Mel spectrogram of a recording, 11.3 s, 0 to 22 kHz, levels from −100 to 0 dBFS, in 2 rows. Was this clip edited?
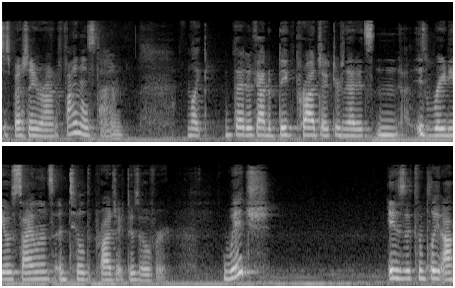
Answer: yes; 5 cuts; at 2.3 s, 3.2 s, 4.3 s, 4.6 s, 5.3 s

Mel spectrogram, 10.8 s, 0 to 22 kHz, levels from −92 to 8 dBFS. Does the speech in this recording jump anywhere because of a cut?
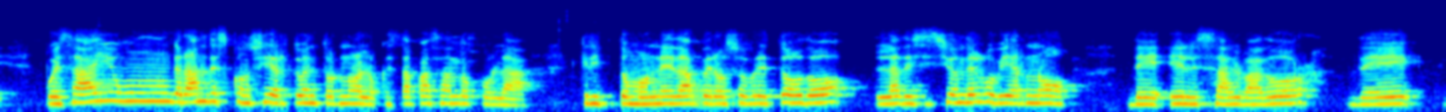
no; 0 cuts

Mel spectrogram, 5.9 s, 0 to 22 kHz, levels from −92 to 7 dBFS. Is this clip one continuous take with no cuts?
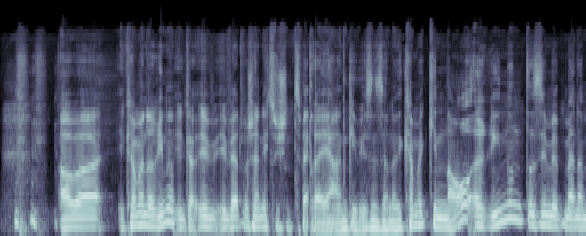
no; 3 cuts; at 1.7 s, 2.7 s, 3.1 s

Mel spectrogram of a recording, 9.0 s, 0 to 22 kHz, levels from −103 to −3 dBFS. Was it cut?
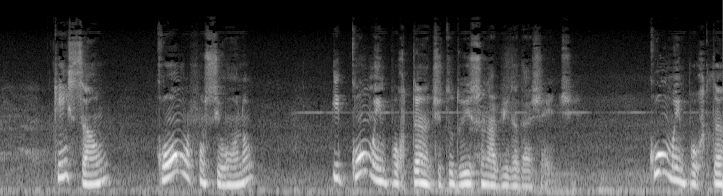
no; 0 cuts

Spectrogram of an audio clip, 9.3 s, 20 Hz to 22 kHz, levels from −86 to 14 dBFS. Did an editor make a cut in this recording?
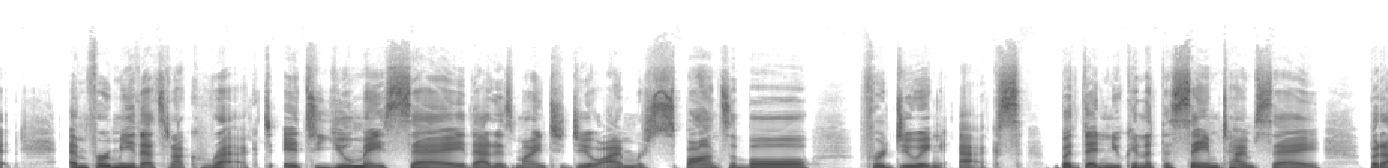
no; 0 cuts

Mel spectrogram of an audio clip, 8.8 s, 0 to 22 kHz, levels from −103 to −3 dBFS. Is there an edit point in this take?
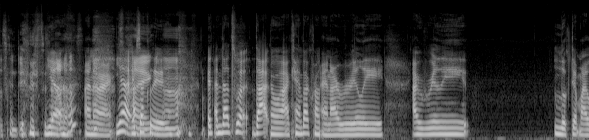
yes; 4 cuts; at 3.2 s, 4.1 s, 4.8 s, 6.1 s

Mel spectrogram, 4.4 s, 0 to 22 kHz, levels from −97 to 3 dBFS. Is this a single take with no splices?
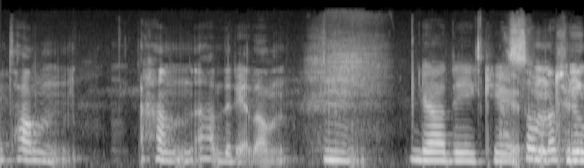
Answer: yes; 0 cuts

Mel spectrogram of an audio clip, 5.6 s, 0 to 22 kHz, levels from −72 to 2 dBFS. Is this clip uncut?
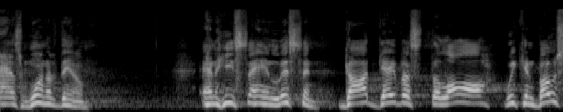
no; 1 cut; at 3.3 s

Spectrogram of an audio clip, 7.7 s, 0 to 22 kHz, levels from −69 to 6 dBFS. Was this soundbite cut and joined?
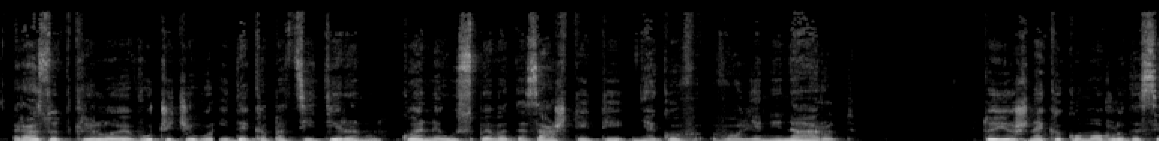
yes; 2 cuts; at 1.4 s, 2.5 s

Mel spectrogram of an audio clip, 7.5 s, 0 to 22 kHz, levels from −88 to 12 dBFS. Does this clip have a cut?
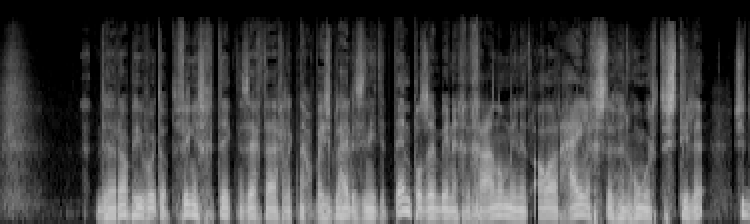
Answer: no; 0 cuts

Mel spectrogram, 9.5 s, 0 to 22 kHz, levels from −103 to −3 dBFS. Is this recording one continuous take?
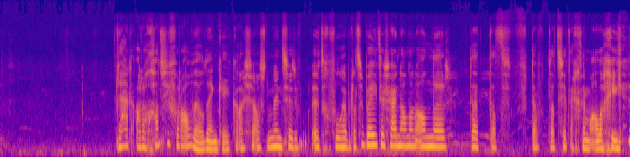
yes; 0 cuts

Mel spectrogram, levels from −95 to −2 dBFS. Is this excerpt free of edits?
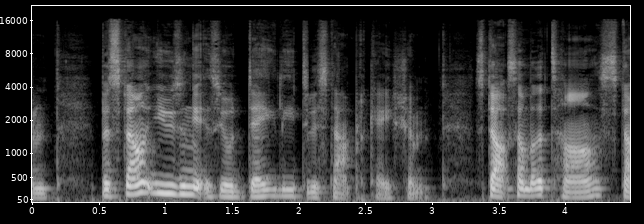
no; 2 cuts; at 2.1 s, 3.6 s

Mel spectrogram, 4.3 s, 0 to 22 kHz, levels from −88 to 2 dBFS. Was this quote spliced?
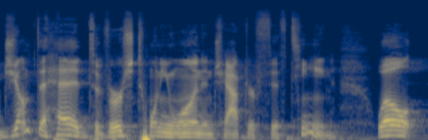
no; 0 cuts

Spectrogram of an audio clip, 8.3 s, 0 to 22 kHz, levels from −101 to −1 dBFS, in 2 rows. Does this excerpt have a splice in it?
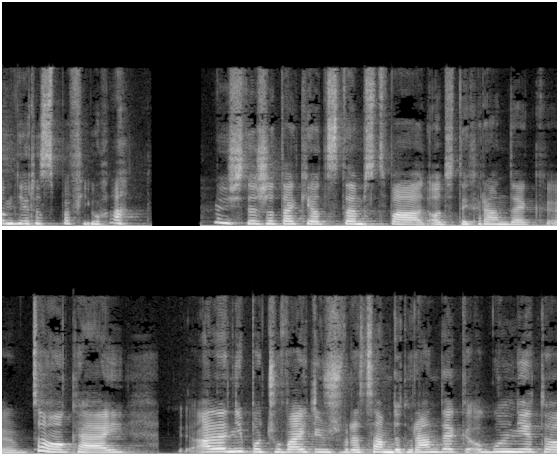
yes; 4 cuts; at 3.2 s, 4.4 s, 6.5 s, 7.2 s

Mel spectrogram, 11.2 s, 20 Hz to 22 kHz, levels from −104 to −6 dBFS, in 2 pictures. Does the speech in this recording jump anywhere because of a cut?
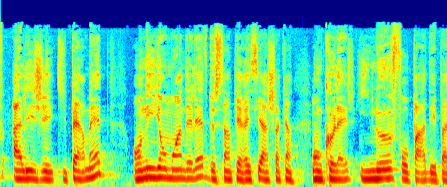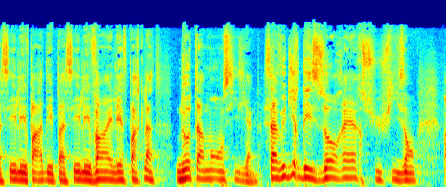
yes; 1 cut; at 5.9 s

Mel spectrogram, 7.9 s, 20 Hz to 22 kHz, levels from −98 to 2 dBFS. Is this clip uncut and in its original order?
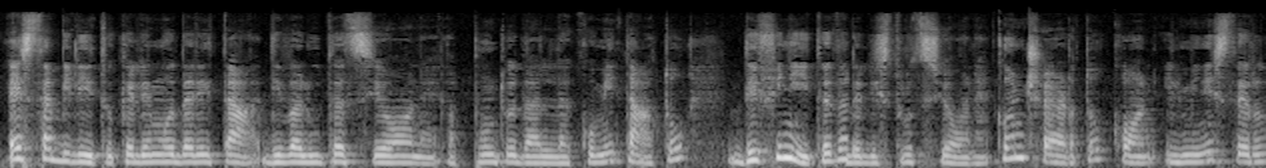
no; 4 cuts; at 2.7 s, 4.5 s, 5.3 s, 6.2 s

